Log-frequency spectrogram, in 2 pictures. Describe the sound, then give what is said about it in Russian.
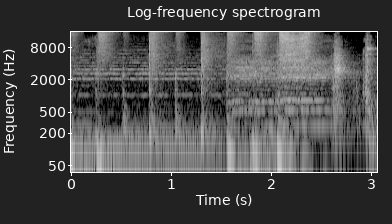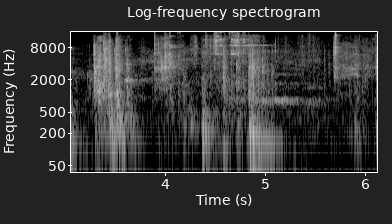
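Keys jangle as a house door is unlocked and opened at night: an irregular series of sharp clicks, knocks and rattles from the lock and latch, fairly faint. “Ночь. Жульбер открывает двери дома. Он включает свет.”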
